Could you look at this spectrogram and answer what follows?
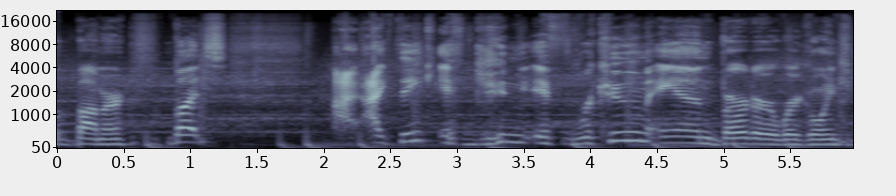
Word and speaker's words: Recoome: I gotta know, what are you thinking about Recoome Boom? Rhymes with Doom.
